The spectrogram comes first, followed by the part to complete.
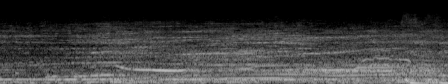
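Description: Live band music: wavering, gliding siren-like tones over a steady low drone.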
